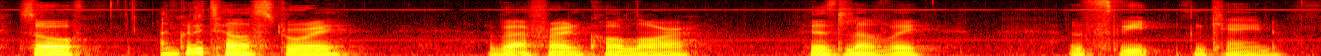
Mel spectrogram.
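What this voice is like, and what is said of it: Formal, carefully enunciated speech. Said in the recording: “I don't know why I'm talking like this ... I don't want to talk in my normal Scottish accent, so I'm trying my best to speak formally and enunciate properly”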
